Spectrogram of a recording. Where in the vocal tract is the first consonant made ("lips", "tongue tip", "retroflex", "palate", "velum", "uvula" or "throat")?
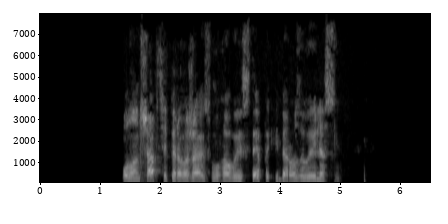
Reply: tongue tip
